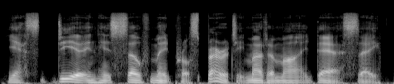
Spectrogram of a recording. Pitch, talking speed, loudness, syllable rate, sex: 90 Hz, 165 wpm, -18 LUFS, 4.1 syllables/s, male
